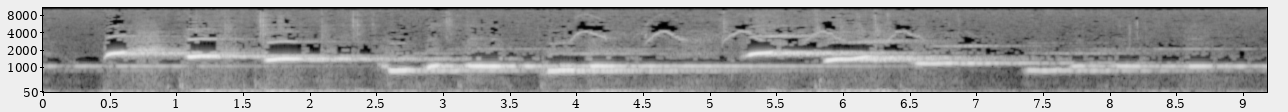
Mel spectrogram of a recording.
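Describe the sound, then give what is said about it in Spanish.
People whistling a melody of sustained, gliding notes, with phrases stepping down in pitch and short chirpy flourishes in between. The whistling is clear and fairly loud over a soft low rumble, with no talk during it. “Ahora sí que silbamos y los pájaros contentan.”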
